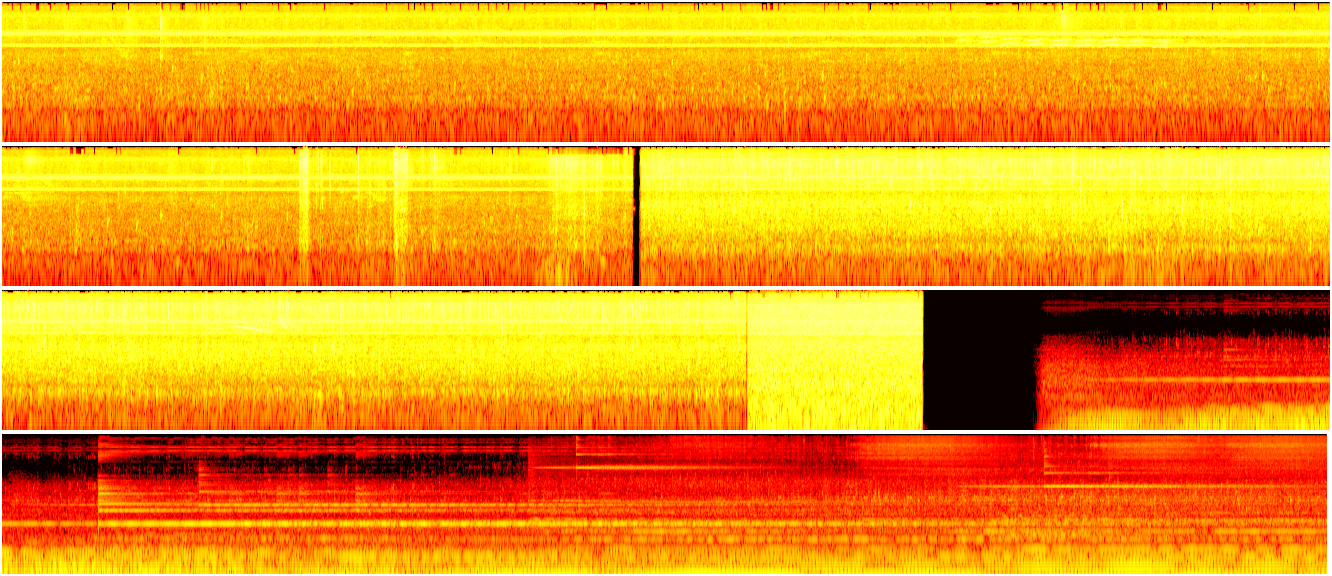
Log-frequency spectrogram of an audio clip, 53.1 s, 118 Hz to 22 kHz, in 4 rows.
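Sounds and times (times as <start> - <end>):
rushing water: 0.0 - 35.8.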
